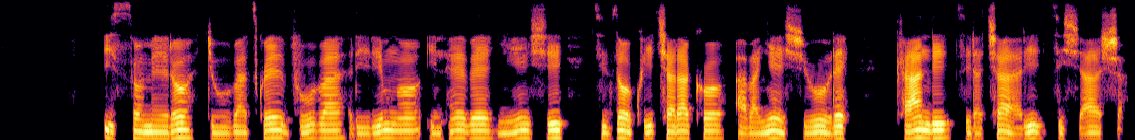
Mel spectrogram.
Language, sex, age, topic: Rundi, male, 25-35, education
